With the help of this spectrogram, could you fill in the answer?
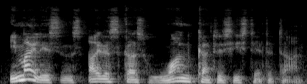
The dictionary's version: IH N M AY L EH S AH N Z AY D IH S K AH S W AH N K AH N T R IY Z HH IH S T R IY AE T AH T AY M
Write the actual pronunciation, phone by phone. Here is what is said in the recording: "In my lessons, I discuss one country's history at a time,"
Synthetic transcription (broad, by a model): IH N M AY L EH S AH N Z AY D IH S K AH S W AH N K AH N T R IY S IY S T IY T AH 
